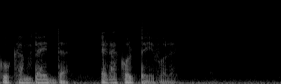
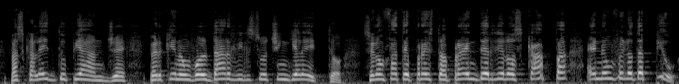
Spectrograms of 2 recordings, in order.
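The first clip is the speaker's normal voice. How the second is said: much higher, louder mocking urchin's yell; a cheeky boy calling out at the door; shouting street boy; 7 dB louder than usual. A narrator's reading. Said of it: "di gridare alla bella serva".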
